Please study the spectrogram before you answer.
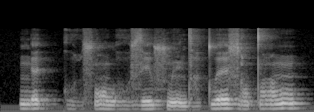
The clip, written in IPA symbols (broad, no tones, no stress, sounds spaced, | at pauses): ŋ ɛ kː o̤ sˤ õ lˠ o̤ z e sʷ ẽ d a̤ tʷ ɛ ɮ ɛ̃ tˤ õ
